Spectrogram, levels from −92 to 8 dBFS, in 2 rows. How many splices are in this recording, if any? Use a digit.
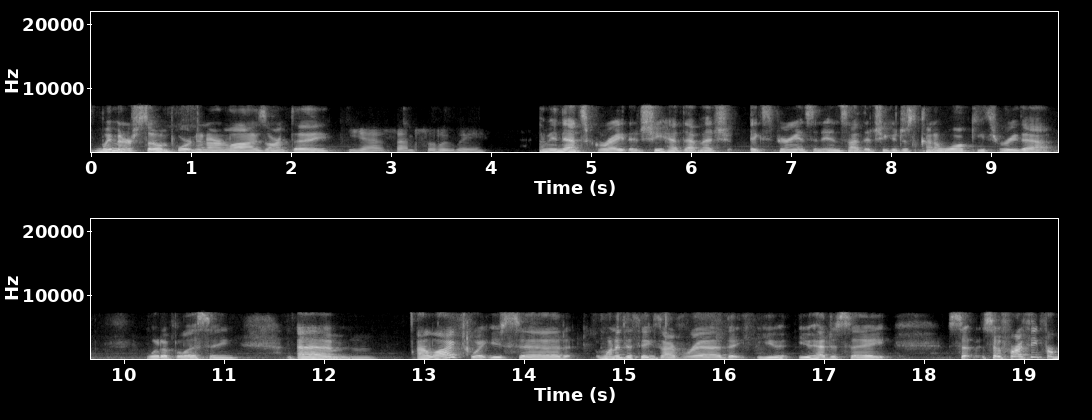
1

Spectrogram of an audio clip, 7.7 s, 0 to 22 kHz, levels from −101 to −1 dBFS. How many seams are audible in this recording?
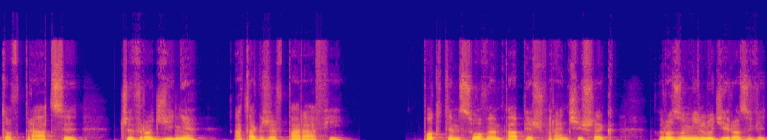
1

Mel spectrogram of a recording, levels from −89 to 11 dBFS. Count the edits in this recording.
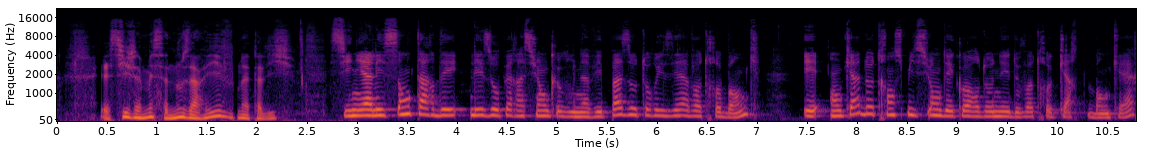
1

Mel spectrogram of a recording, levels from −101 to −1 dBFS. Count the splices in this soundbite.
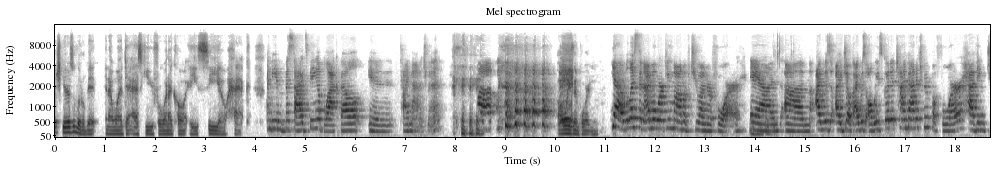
1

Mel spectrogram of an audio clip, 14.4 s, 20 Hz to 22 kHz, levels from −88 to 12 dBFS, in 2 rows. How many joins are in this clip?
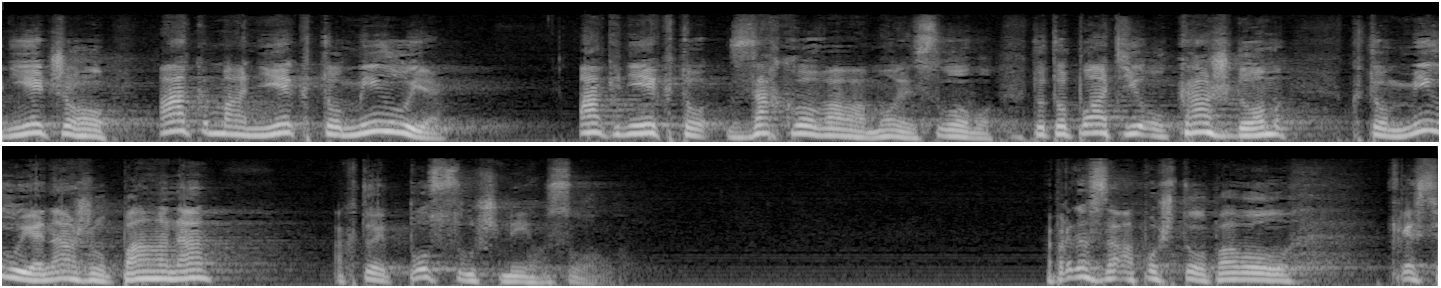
0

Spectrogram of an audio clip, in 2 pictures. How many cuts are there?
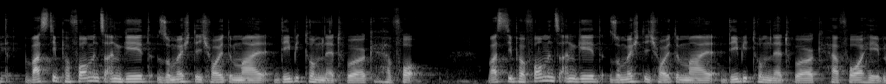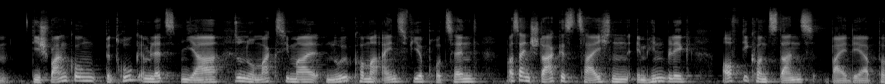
2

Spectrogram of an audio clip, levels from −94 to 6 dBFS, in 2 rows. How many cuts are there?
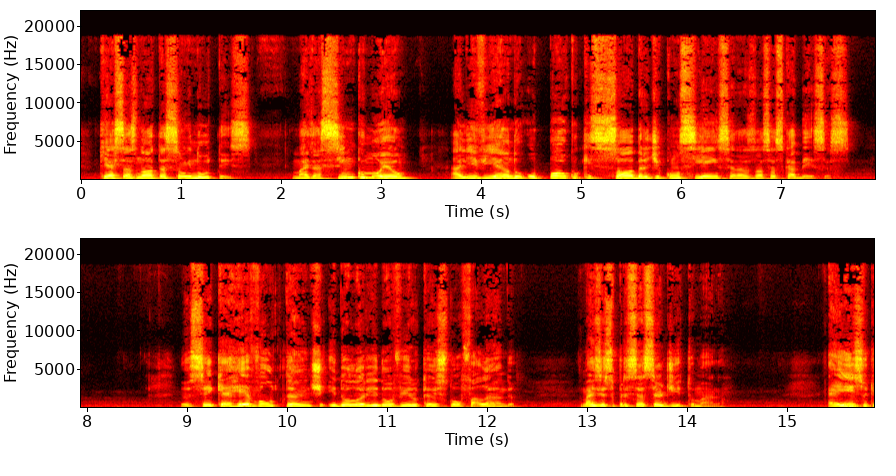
1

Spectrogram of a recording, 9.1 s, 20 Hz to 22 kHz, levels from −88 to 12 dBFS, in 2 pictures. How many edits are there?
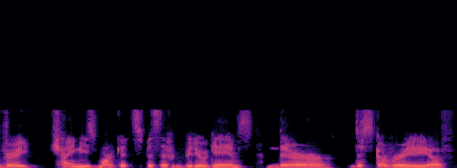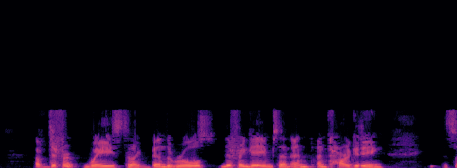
1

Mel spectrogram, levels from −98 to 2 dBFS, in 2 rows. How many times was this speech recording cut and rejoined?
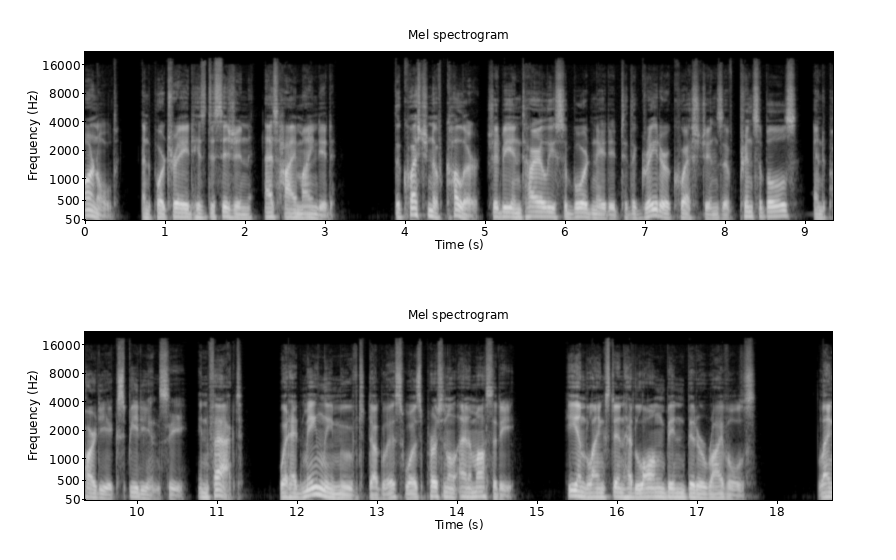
2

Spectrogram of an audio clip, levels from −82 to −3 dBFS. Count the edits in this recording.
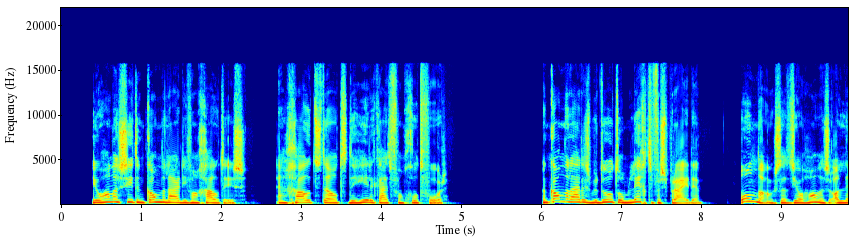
1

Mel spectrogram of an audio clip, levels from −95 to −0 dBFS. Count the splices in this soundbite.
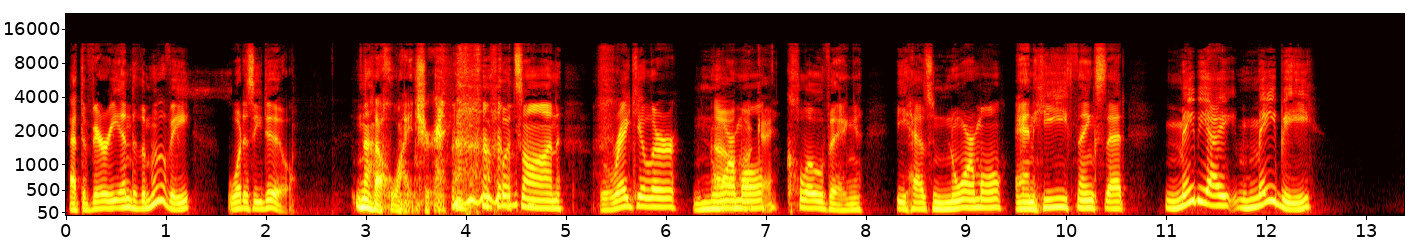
3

